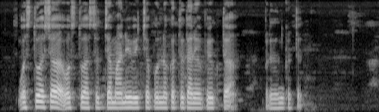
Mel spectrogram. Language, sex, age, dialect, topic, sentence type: Marathi, male, 18-24, Southern Konkan, banking, statement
